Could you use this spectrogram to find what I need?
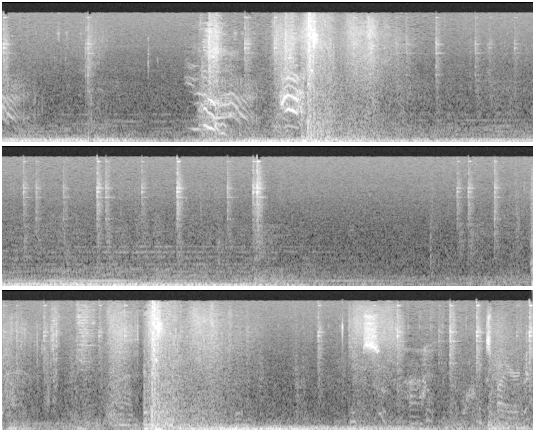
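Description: A man shouts and growls aggressively close by.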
